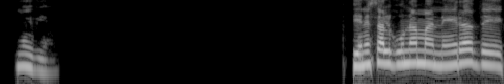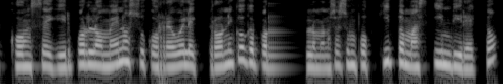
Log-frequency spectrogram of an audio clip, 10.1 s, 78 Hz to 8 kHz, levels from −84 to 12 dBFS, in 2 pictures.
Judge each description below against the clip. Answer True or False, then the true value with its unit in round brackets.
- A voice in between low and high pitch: False (215 Hz)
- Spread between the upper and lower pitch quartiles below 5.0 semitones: True (2.8 semitones)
